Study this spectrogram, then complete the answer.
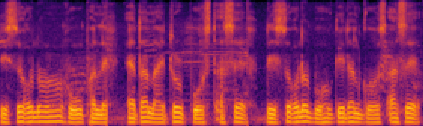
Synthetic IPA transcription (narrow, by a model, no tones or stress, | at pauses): nisːɔkʰɔnɔɦowpʰalɛ | ɛtalajtɔɹpostʰasɛ | nisːɔkʰɔnɔt̚boɦukejdanɡɔsasɛ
